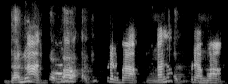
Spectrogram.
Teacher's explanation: ధనుర్ప్రభ దగ్గర మాత్రం విసర్గ కి ఎఫ్ సౌండ్ వస్తుంది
